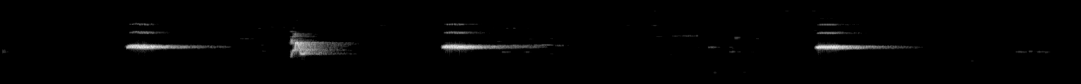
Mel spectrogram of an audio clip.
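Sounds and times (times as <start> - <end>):
tinamou whistling: 1.3 - 2.2, 4.4 - 5.4, 8.2 - 9.1.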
